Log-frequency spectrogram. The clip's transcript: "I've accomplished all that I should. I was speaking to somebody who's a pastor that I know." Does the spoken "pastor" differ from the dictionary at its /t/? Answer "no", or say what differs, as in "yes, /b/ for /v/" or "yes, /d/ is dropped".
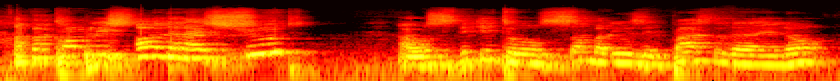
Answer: no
